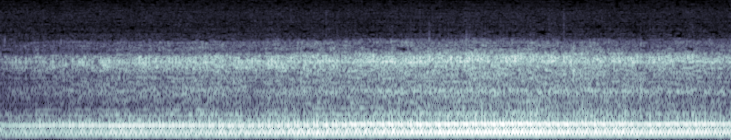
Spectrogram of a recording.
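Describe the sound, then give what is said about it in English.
A car engine hums steadily at a constant, even pitch, moderately loud, with a smooth sustained drone and no voices, as the car carrying three silent people reaches the outskirts of a town. “It's about an hour later now, and a car with three very silent people in it has just reached the outskirts of the town.”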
